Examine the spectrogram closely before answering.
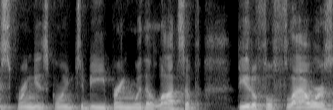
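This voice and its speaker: A man with an American accent and a fairly low pitch, against a quiet background. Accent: American accent, despite UK birth. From United States. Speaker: tour company presenter. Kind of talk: sales presentation.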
